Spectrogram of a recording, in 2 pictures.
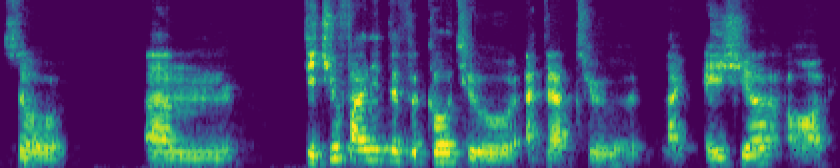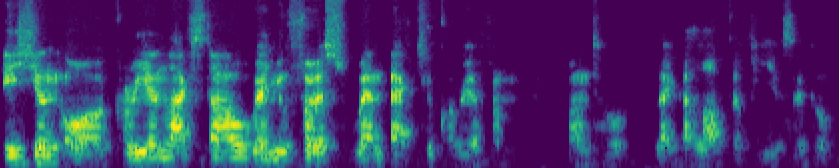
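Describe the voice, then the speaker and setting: A man hosting an interview, asking questions in halting phrasing as he searches for words. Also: mid-range voice, pushed and bright, low-quality recording. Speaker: interview host.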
